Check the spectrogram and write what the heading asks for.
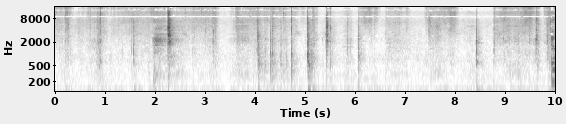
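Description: Metal potato masher pressing boiled potatoes and carrots in a plastic bowl: quiet, irregular mashing strokes and clicks, with a sharper knock about five seconds in.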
